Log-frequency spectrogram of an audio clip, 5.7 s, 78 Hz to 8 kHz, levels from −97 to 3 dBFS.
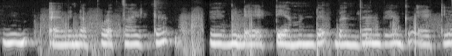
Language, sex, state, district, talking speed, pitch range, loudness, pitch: Malayalam, female, Kerala, Kozhikode, 95 wpm, 210-230 Hz, -15 LUFS, 220 Hz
